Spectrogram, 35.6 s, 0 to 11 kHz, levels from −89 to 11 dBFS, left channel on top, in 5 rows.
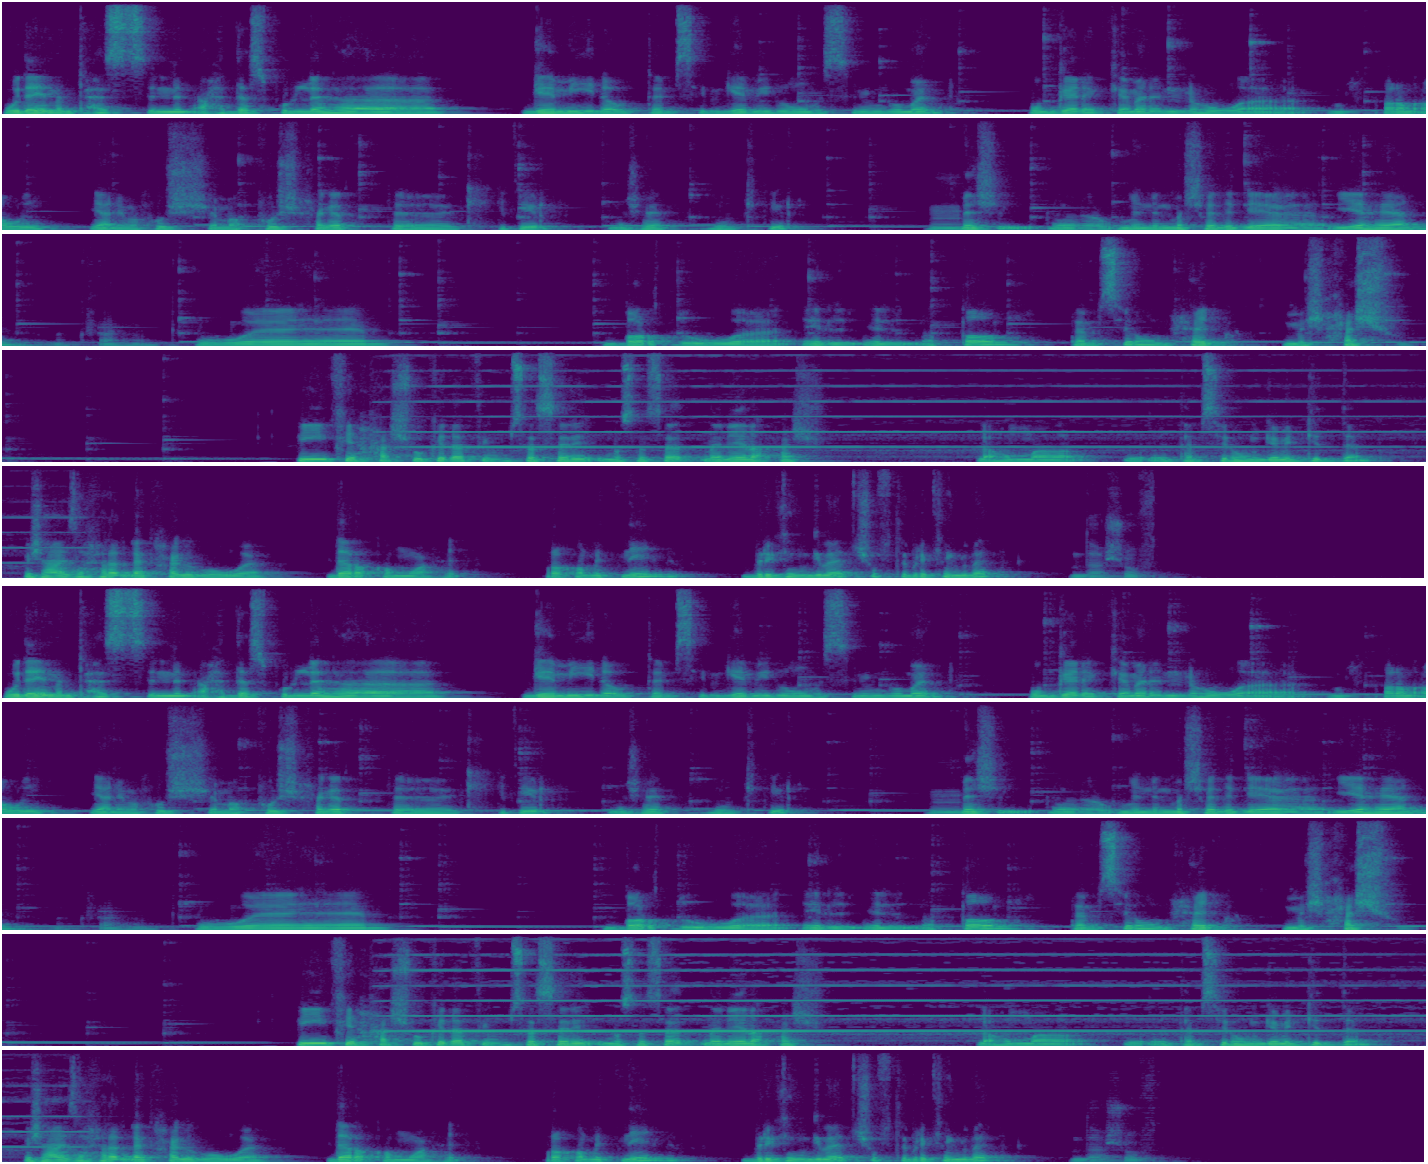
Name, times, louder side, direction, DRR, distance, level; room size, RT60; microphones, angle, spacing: voice 1, 0.0-2.2 2.6-4.8 5.1-9.4 9.7-9.9 10.1-11.1 11.9-14.3 15.2-16.2 17.2-21.2 22.8-25.5 26.2-28.2 28.6-29.8 30.1-30.8 31.2-31.9 32.2-33.5, equal, ahead, 0.4 m, -28 dB
sound 1, 3.4-22.6, equal, 65° left, 3.3 m, -49 dB
voice 2, 14.4-15.0 33.8-34.3, left 1 dB, 30° left, 0.7 m, -42 dB
sound 2, 23.2-28.9, right 7 dB, 25° right, 0.9 m, -39 dB
11.0 x 4.4 x 4.7 m
head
